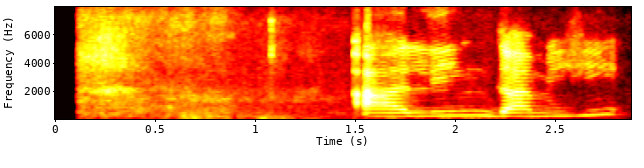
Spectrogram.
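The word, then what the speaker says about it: আলিঙ্গামঃ: বিসর্গ উচ্চারণ করতে হবে। বিসর্গের উচ্চারণ হচ্ছে না সোনালি। আলিঙ্গামিহি, আলিঙ্গাবহ, আলিঙ্গামহ।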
